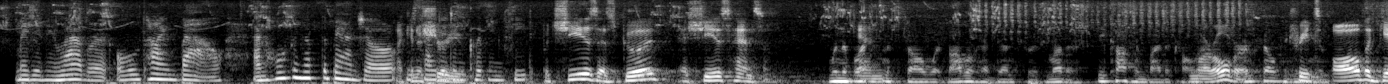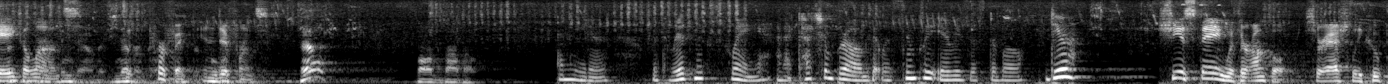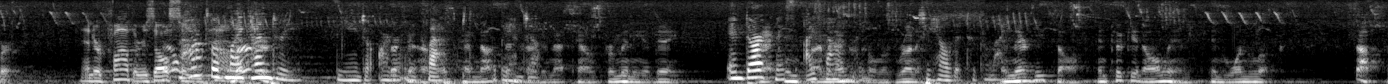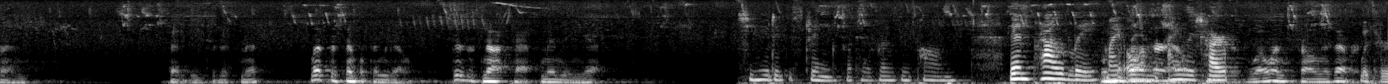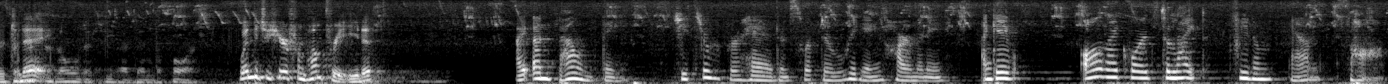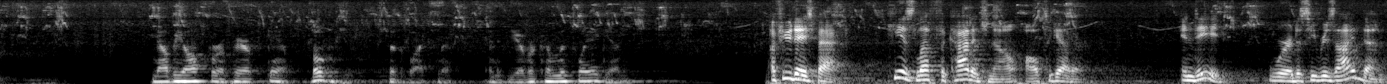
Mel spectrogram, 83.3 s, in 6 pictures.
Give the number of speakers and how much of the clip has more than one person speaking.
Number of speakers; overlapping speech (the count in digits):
3, about 19%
